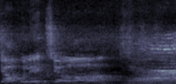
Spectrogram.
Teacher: जैसे आपने च बोला, आपका जीभ जाके आपके तालु पे लड़ गया है। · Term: तालव्य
